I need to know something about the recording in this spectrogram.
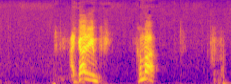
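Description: Men call out to each other.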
